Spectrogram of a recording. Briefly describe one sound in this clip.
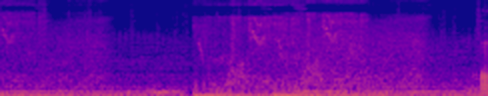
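A weapon fires with a sharp energy blast.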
